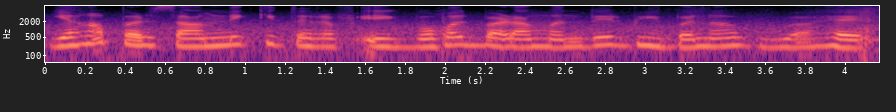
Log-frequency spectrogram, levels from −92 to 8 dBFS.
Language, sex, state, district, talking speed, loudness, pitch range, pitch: Hindi, female, Bihar, Begusarai, 185 wpm, -22 LUFS, 220-250 Hz, 230 Hz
